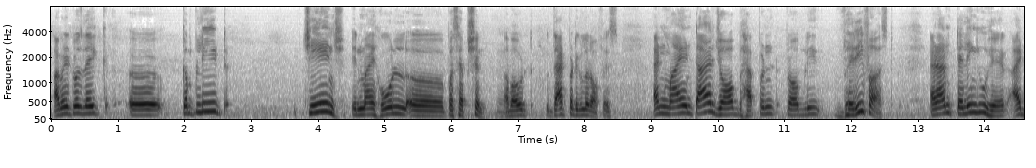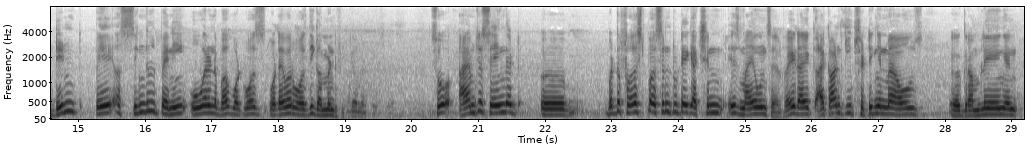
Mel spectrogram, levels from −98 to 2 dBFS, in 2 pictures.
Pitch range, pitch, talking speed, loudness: 150-205 Hz, 175 Hz, 160 wpm, -16 LUFS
